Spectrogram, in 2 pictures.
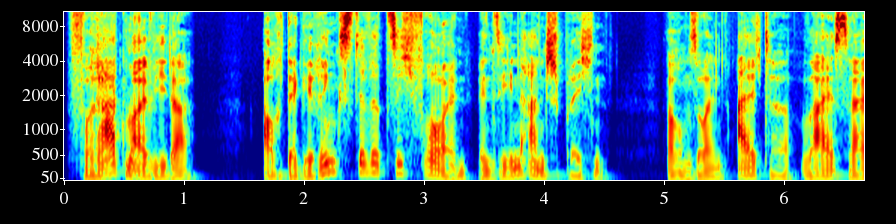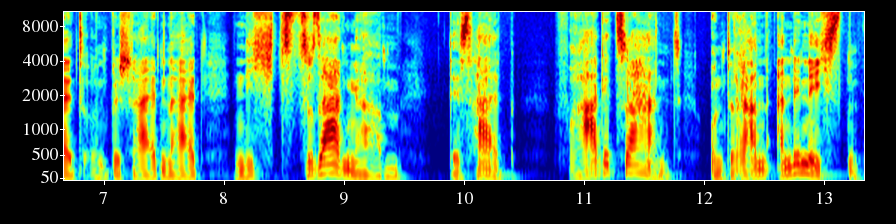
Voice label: Werbung Freundlich

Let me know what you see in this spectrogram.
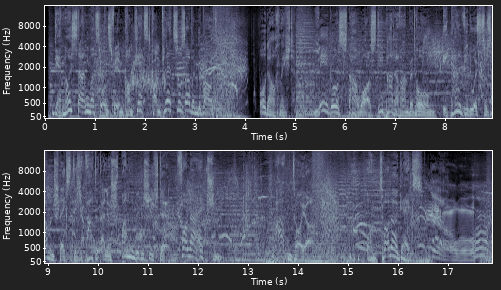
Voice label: Dynamisch; Fremdtake

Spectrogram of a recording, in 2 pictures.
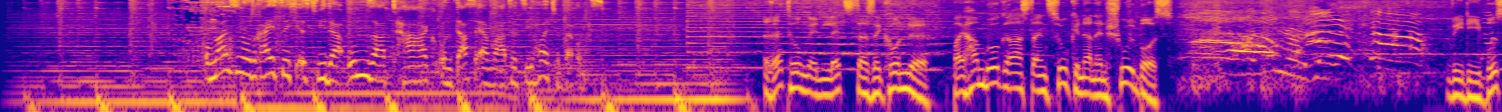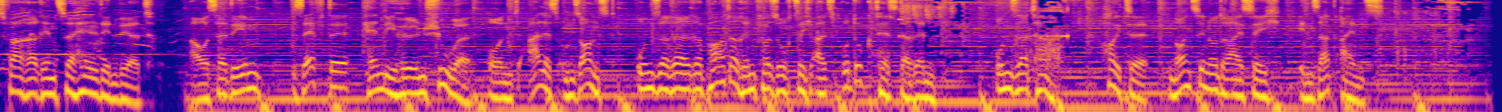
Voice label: Neutral

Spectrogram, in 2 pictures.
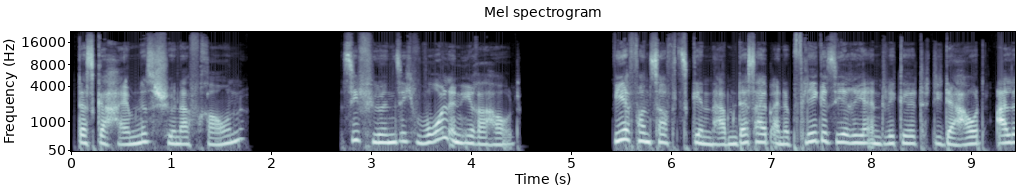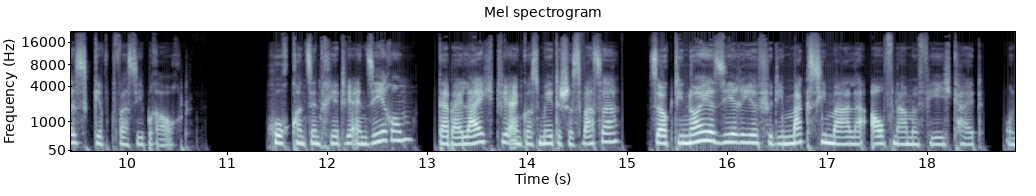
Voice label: Soft Skin Freundlich

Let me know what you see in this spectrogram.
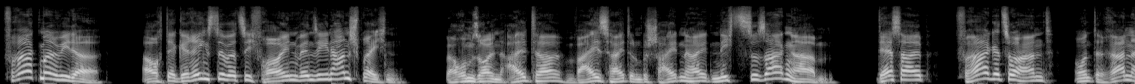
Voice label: Werbung Dynamisch

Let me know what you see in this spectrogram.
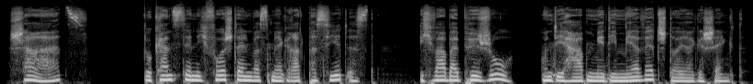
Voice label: Werbung Sanft

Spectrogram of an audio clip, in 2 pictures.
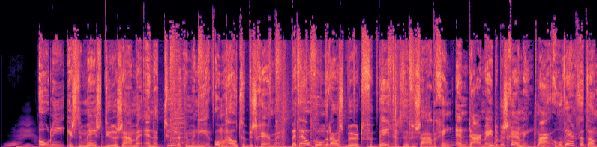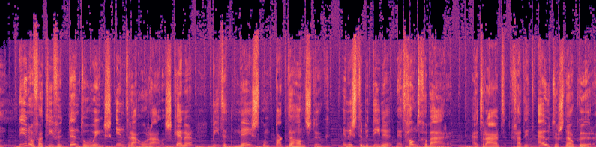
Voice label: NL Fremdtake Freundlich

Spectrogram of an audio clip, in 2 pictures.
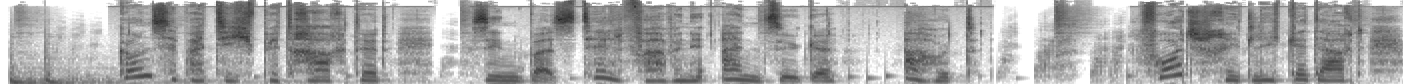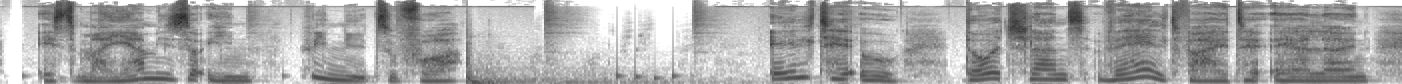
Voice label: Werbung Freundlich Akzent

